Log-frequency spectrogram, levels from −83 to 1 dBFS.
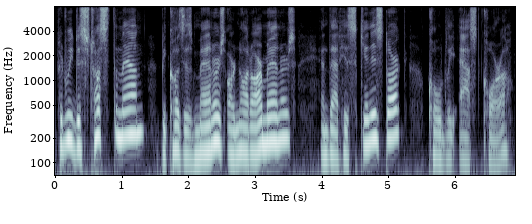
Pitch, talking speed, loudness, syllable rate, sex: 150 Hz, 185 wpm, -17 LUFS, 4.9 syllables/s, male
